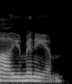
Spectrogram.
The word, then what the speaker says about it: aluminium: for us to sell aluminium which by the way is pronounced Alum not whatever the hell Americans say and let's be real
